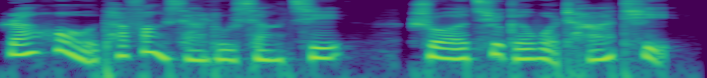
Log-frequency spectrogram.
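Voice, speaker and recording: Low, husky woman reading a testimony. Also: lively intonation, measured pace, no room sound, studio quality. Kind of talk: first-person testimony narration, read aloud.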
